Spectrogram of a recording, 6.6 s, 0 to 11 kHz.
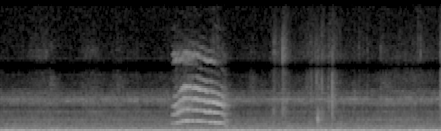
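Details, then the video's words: One of two pet cats, Benjy and Gracie, vocalises during play with the other cat: a single arched, tonal call rising then falling over about a second, with a faint click afterwards and steady low background hum. "Cat barks at 2:08!"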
